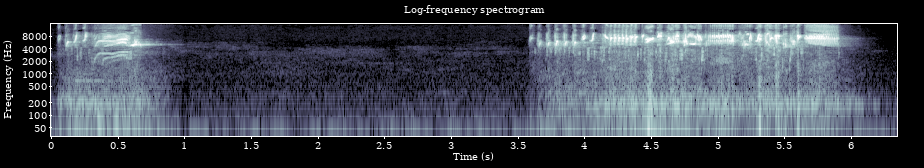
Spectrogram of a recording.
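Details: A brief high twittering phrase from a European serin, a long silence, then a fast, sizzling, jingling song of rapid metallic notes for over two seconds.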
